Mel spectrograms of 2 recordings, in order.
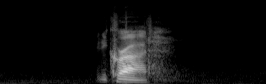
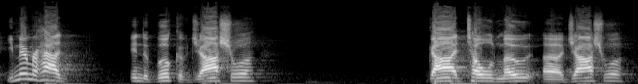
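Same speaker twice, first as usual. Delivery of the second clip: ordinary talk, nothing marked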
